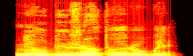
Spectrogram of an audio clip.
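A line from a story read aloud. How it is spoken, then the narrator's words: Gloomy reply. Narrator (Russian): мрачно ответил Чак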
